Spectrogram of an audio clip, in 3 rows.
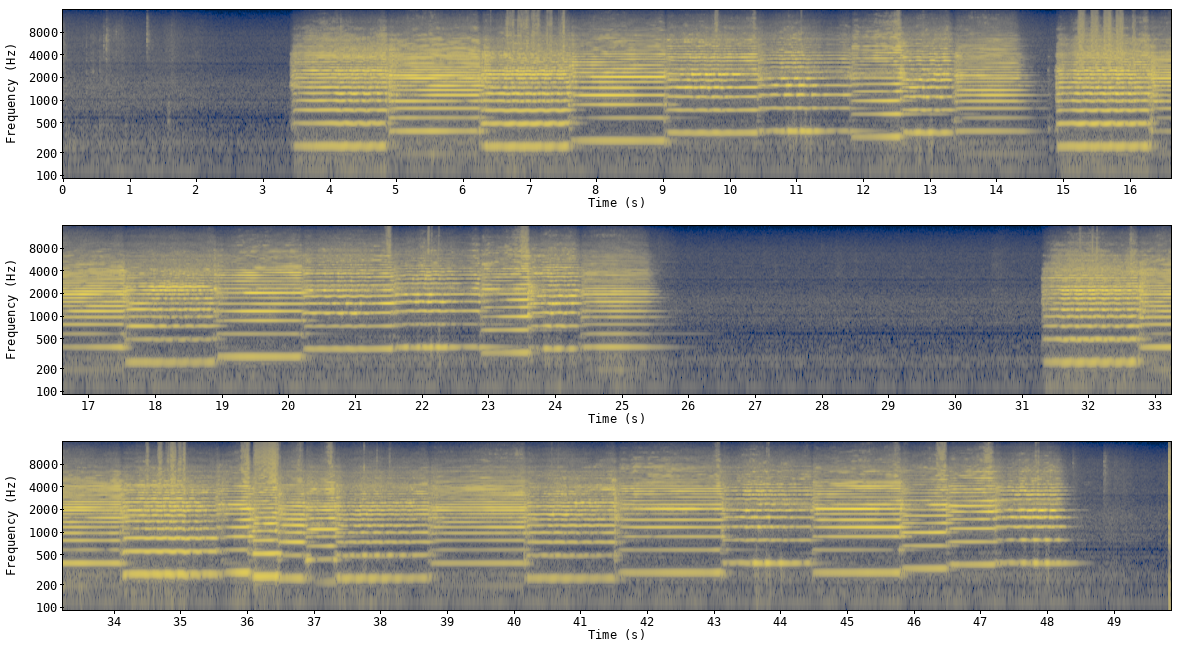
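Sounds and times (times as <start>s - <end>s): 
cello playing a carol: 3.4s - 25.7s, 31.3s - 48.5s.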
